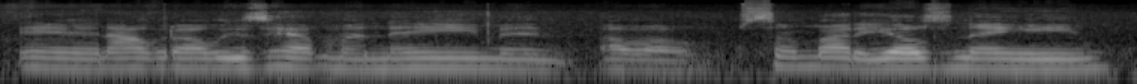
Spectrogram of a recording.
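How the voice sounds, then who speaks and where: A woman's voice: lowish voice, level tone, moderate pace, darkish tone. A woman talking casually on a livestream outdoors in the wind, rambling and repeating "you know what I'm saying" while calling listeners "baby". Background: light wind.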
